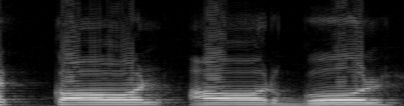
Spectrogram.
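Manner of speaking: कौन और गोल said very slowly with the vowel held long; drawn-out o. Shown as a demonstration. Teacher shows students the ओ sound, slow and held. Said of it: "इसमें ओ की आवाज़ निकलती है".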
